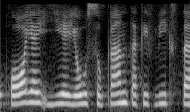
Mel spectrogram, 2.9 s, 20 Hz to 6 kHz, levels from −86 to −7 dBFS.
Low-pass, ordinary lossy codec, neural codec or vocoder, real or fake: 5.4 kHz; MP3, 32 kbps; codec, 16 kHz, 0.7 kbps, FocalCodec; fake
